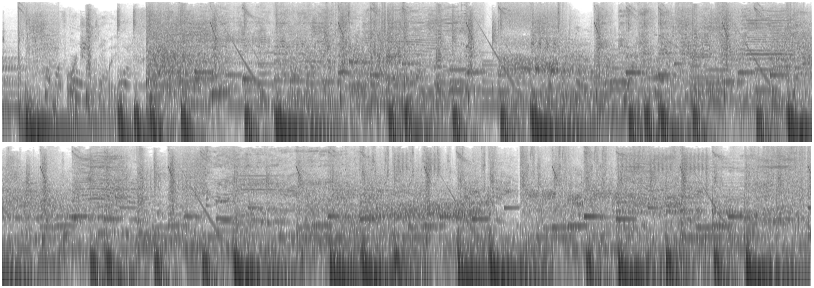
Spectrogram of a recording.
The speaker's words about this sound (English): The question is lost in the sound of the explosion.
